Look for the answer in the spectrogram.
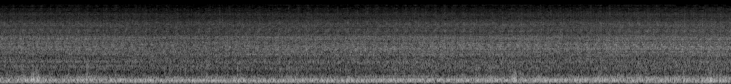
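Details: Unimog 404 first start-up after new fuse boards and a rewire; steady, even idle with a low rumble, no knocks, ticks or hunting, sounding healthy.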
